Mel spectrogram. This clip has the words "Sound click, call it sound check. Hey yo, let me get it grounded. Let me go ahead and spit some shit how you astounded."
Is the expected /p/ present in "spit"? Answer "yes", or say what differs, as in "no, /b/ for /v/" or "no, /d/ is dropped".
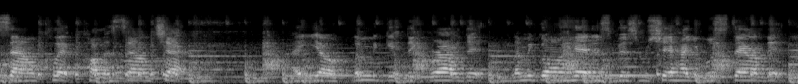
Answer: no, /b/ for /p/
